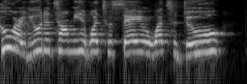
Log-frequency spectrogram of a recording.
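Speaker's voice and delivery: put-on indignant, defensive tone. Speaker retelling a fight quotes the woman who barged in, imitating someone getting defensive. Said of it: "she gets defensive".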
